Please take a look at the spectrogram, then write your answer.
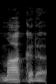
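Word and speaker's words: Makeda: and that's makita m-a-k-m-a-k-e-d-a i think it's pronounced macada i think it's ethiopian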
